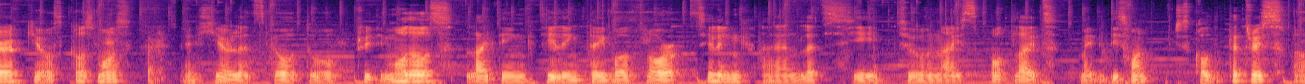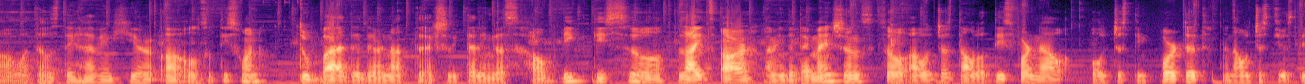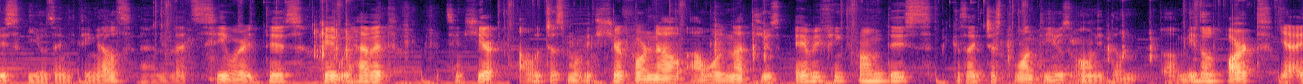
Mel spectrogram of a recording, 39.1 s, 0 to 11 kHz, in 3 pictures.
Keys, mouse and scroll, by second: 0.7 click, 17.0 click, 18.0 click, 21.9 click, 23.7 click, 27.6 click, 28.8 scroll, 29.2 click, 29.4 x, 31.2 click, 32.4 middle click, 32.5 right click, 32.9 right click, 33.6 F3, 34.4 right click, 37.1 F3, 37.5 F3, 37.9 middle click.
